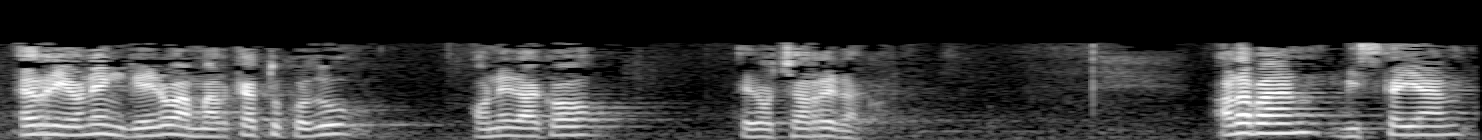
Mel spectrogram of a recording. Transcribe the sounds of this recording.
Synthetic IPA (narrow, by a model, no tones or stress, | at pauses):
e̞rio̞ne̞ŋɡe̞ɾo̞amaɾkat̪uko̞ðuone̞ɾako̞ | e̞ð̞o̞t͡ʃare̞ɾako̞̥ | aɾaβambiskajan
